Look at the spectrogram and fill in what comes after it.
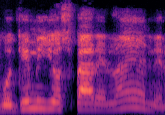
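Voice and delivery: high yelling. Acting out a retort to a line cutter: imitating a yell. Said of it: "That's what you yell up".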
